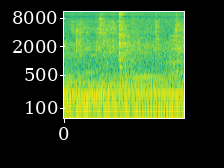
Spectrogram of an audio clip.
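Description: A pause in speech filled by a steady low hum, with a few faint ticks.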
